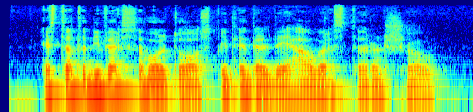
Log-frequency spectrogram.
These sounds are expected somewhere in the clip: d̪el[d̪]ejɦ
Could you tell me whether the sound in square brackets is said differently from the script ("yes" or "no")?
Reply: no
